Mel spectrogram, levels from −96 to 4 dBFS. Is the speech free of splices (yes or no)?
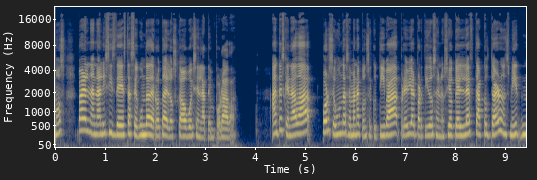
yes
